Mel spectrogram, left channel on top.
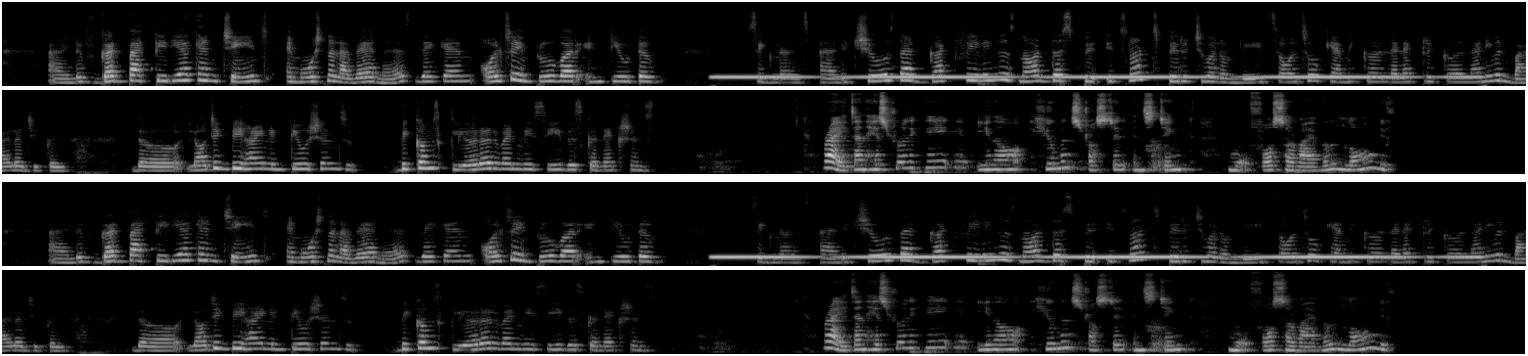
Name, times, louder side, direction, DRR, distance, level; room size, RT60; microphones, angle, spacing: voice 1, 0.5-6.6 7.5-16.1 16.5-18.8 19.2-21.7, left 3 dB, 60° left, 0.9 m, -31 dB
sound 1, 7.1-14.8, right 2 dB, 20° right, 0.6 m, -26 dB
voice 2, 23.5-29.2, left 3 dB, 20° left, 0.9 m, -29 dB
4.8 x 2.1 x 3.2 m
head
